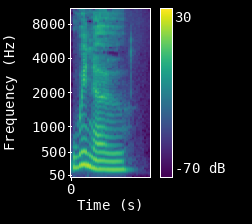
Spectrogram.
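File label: "winnow", British English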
